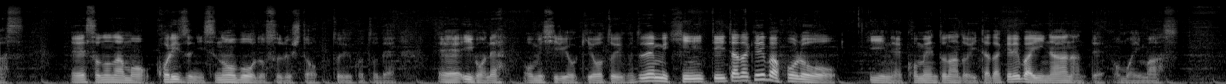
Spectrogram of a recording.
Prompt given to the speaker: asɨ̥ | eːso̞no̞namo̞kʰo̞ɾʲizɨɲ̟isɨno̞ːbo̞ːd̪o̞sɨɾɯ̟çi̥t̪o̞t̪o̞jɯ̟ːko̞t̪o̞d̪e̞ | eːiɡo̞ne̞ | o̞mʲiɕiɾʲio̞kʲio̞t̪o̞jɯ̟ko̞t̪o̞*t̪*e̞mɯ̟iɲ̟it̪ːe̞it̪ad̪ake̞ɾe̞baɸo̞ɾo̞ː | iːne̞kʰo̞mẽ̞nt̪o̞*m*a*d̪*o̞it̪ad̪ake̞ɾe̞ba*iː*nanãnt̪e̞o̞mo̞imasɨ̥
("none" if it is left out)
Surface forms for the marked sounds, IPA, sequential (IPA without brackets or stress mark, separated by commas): d̪, n, d̪, iː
